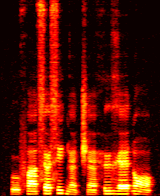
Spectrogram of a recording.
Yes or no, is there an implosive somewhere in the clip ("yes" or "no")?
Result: yes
